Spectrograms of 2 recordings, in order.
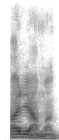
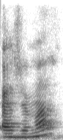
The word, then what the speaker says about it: Aryama: Uh Aryama go ahead. Uh I'll take one last question and then we'll continue from there. Yes. Sir, first of all, my name is pronounced Arama.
